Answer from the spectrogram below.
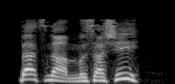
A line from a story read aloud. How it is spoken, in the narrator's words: Jotaro cried disdainfully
